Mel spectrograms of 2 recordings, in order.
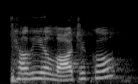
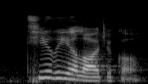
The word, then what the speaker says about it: teleological: Your word has 2 pronunciations, teleological, teleological.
